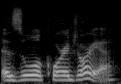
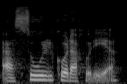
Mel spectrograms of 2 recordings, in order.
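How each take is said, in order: First: The name is said with an English pronunciation. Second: The name is said with its native pronunciation. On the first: "in English terms" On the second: "if you were gonna say my name quote unquote correctly"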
